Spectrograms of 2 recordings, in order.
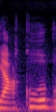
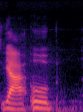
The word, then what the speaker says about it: Yacoub: Like, some people might say my name instead of Yaqub, which is with a cough, is Ya'ub.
